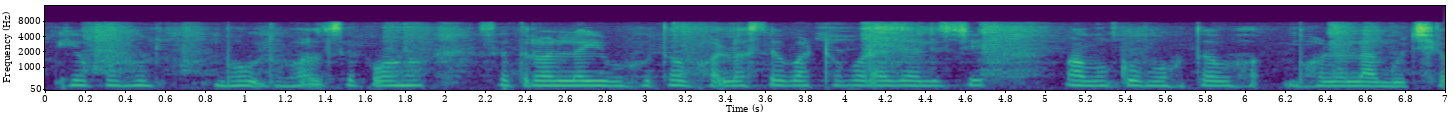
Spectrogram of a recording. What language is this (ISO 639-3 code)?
ori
